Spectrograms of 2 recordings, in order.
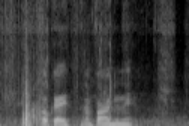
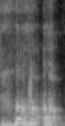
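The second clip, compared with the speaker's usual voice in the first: a short, loud, higher laugh; 9 semitones higher, 6 dB louder than usual. Real, not acted. Vlogger laughing at a go to church comment, loud laugh.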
